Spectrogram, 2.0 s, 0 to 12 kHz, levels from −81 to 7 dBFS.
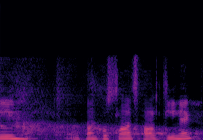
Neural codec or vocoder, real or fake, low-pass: codec, 16 kHz, 2 kbps, FreqCodec, smaller model; fake; 7.2 kHz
